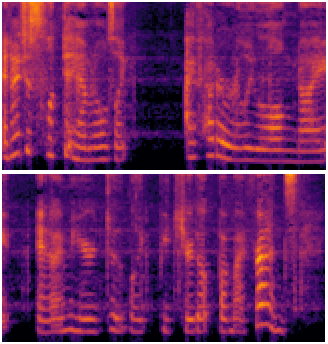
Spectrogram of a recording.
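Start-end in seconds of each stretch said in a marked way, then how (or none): 1.8-6.2 acted, sorry-sounding, fake sadness. Retelling what was told to a police officer: retelling acting upset. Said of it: "the acting talent thing comes into play".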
